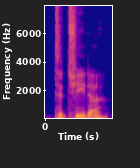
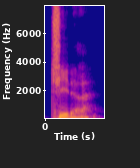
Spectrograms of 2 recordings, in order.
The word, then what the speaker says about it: Tachita: Tachita. Cheetah. Oh, you just ignored the T. Yeah, it's just Cheetah. He's actually either been following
